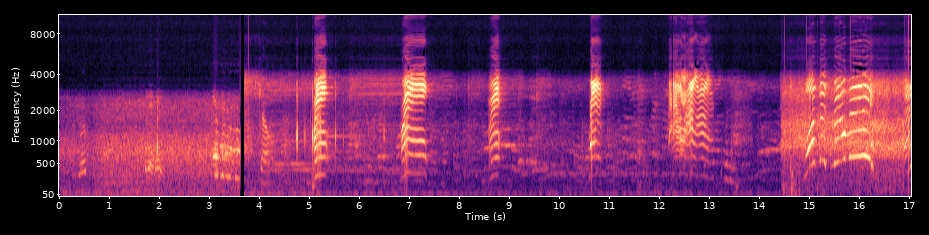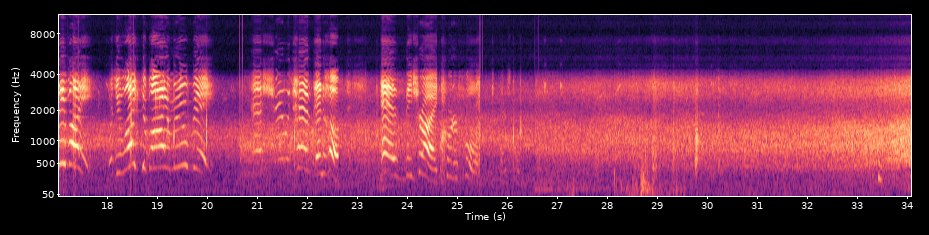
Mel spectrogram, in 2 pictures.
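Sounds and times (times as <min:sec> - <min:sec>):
young voices laughing and squealing: 0:03.0 - 0:03.6
steady rushing noise: 0:14.5 - 0:19.3.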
